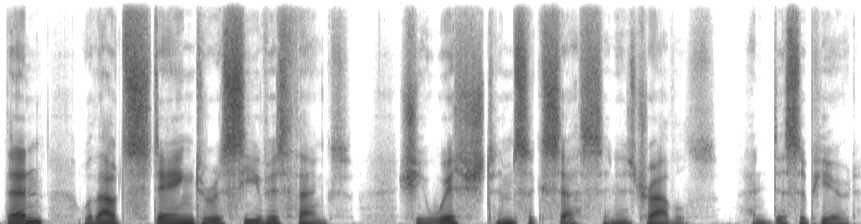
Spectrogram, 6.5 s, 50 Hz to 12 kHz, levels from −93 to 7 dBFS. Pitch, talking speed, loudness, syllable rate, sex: 130 Hz, 150 wpm, -21 LUFS, 4.4 syllables/s, male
